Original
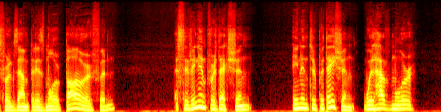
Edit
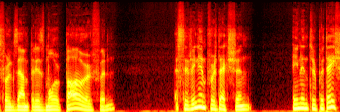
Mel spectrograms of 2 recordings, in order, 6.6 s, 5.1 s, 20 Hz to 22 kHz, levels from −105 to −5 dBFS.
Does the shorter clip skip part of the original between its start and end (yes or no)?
no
